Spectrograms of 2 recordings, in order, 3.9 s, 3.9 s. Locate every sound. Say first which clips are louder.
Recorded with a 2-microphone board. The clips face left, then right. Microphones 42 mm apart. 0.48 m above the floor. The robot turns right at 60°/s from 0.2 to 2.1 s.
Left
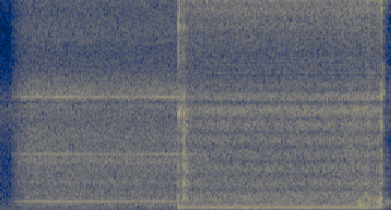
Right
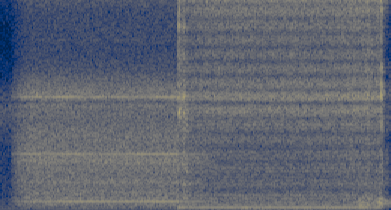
1.8 s a zipper: left 5 dB; 50° left (ahead or behind), 0.8 m; by 3.8 s 35° left (ahead or behind), 0.8 m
